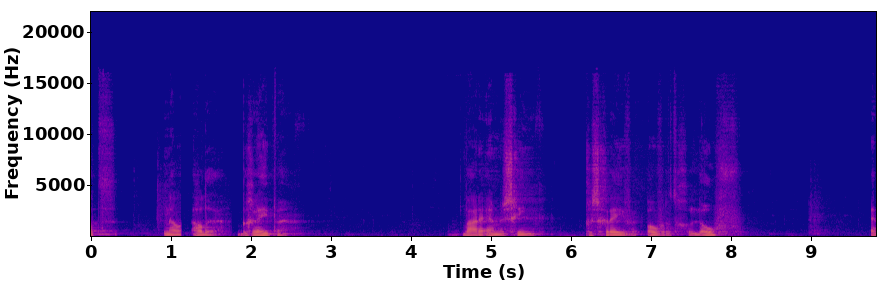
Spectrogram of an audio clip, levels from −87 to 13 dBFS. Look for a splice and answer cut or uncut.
cut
